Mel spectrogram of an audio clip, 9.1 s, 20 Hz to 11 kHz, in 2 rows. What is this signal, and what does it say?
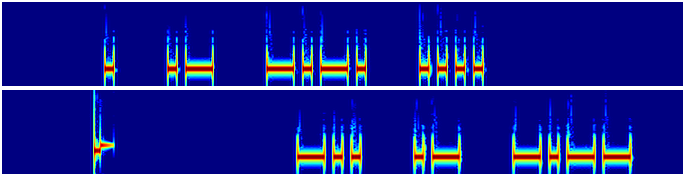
Morse code, heard as a keyed tone, about 20 wpm, spaced as for 14 wpm, 700 Hz. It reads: EACH DAY
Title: 244 Lesson 39f - Letter z - Words 20wpm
